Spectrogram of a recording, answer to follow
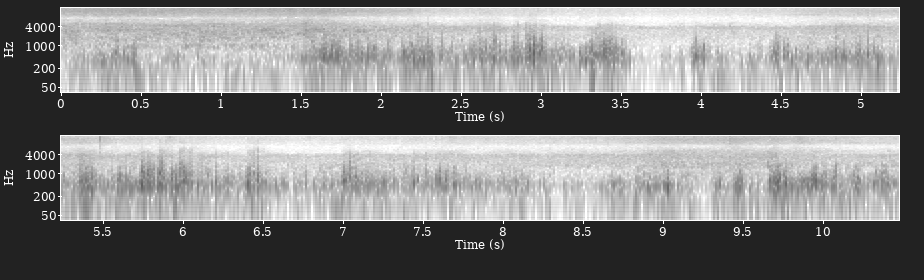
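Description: Gusts of wind buffeting the microphone, rising and falling irregularly, with a brief lull a little under four seconds in.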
